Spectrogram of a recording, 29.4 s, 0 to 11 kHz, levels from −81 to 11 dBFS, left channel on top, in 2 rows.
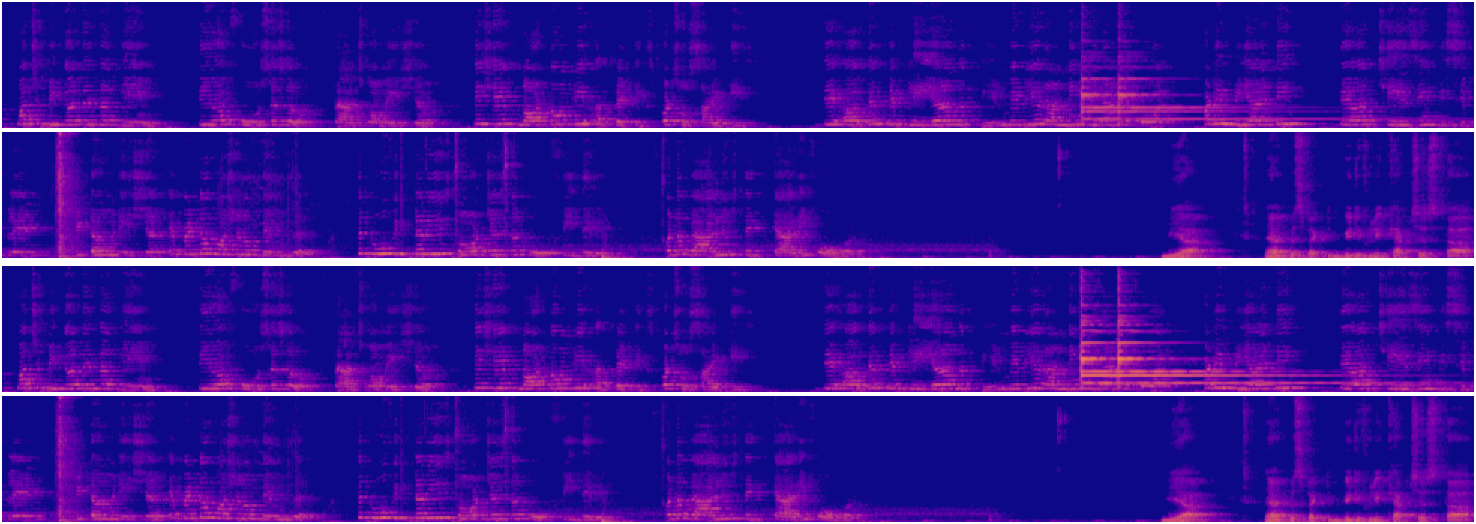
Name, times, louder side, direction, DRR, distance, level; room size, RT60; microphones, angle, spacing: voice 1, 0.2-1.6 2.0-4.3 4.7-7.5 8.2-11.6 12.0-12.9 13.3-15.1 15.4-17.8 18.3-20.8 21.3-23.3, left 1 dB, 5° right, -2 dB, 3.9 m, -41 dB
sound 1, 10.8-13.7, right 12 dB, 45° right, 0.4 m, -30 dB
sound 2, 15.1-24.7, left 2 dB, 15° left, 0.8 m, -52 dB
voice 2, 26.3-26.8 27.1-29.4, right 1 dB, 30° right, 1 dB, 0.8 m, -37 dB
15.0 x 13.0 x 2.3 m, 0.65 s
head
